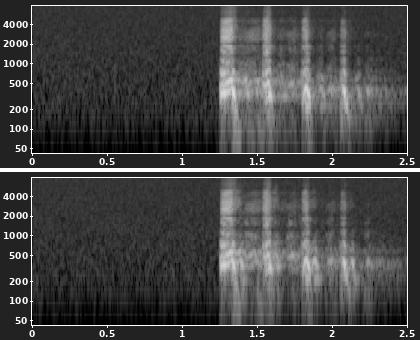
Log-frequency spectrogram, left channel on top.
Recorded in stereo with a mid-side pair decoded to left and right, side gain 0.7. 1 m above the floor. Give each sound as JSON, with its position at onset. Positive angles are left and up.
{"t": 1.2, "sound": "laughter", "azimuth_deg": 15, "distance_m": 1.2}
